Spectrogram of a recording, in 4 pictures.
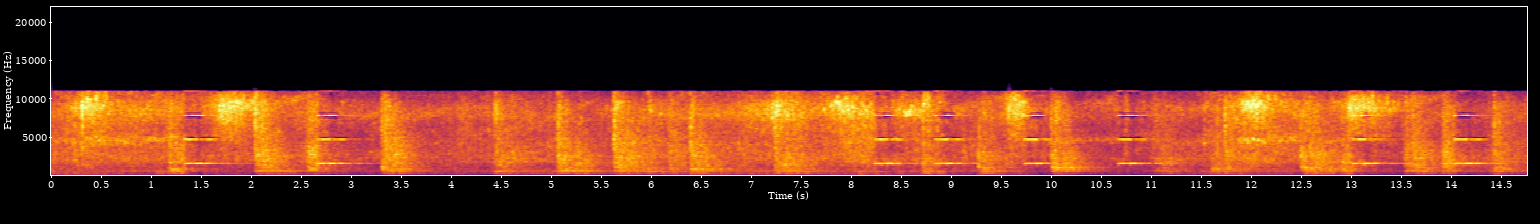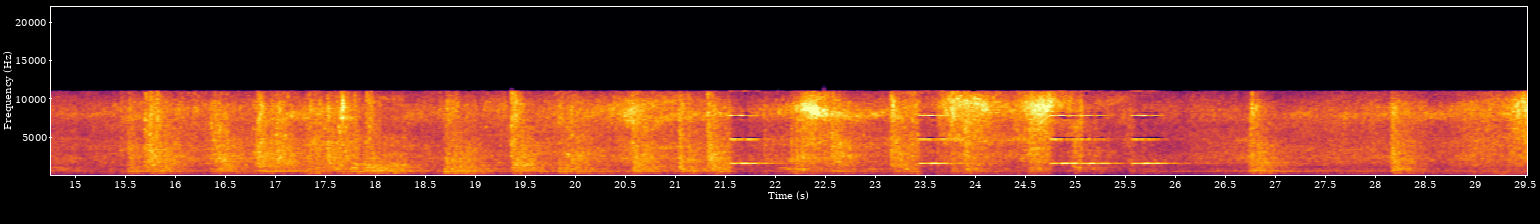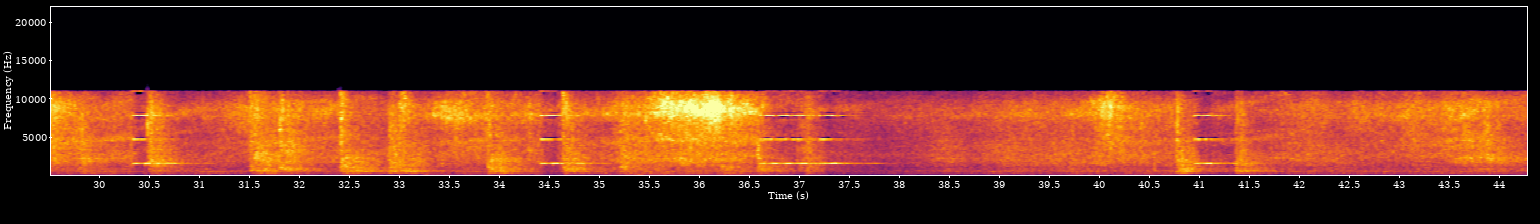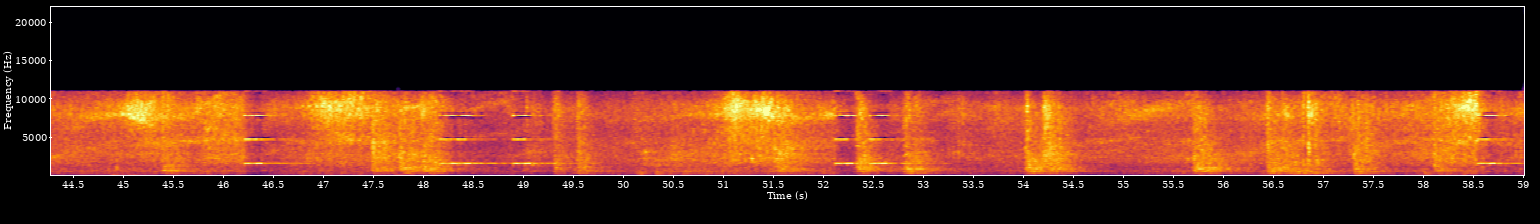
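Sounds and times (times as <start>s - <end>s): short high electronic beeps: 1.3s - 2.0s, 2.7s - 3.3s, 8.2s - 10.1s, 10.7s - 11.2s, 13.0s - 14.4s, 23.4s - 24.0s, 24.8s - 26.2s, 30.3s - 31.0s, 36.6s - 38.0s, 46.2s - 46.8s, 48.2s - 49.5s, 58.5s - 59.0s.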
